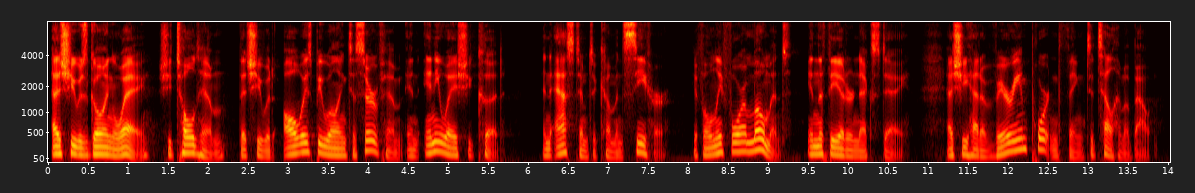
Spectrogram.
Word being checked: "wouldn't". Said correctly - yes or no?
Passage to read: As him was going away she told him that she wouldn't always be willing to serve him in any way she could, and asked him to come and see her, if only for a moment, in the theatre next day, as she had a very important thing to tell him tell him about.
no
